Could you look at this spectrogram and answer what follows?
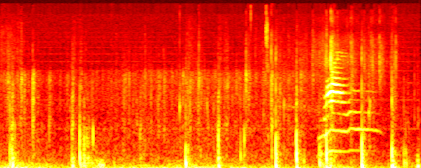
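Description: Cats meow in Minecraft, one clear rising-and-falling meow near the end, over soft footsteps and thumps at a low, close level.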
